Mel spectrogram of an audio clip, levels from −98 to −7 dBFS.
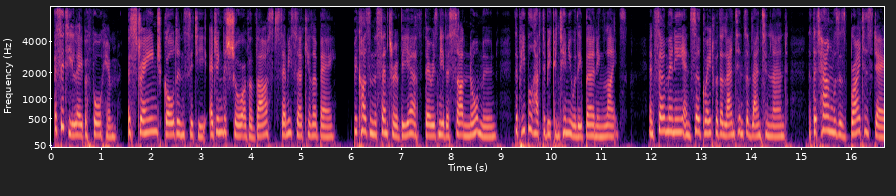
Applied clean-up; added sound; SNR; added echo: none; none; none; none.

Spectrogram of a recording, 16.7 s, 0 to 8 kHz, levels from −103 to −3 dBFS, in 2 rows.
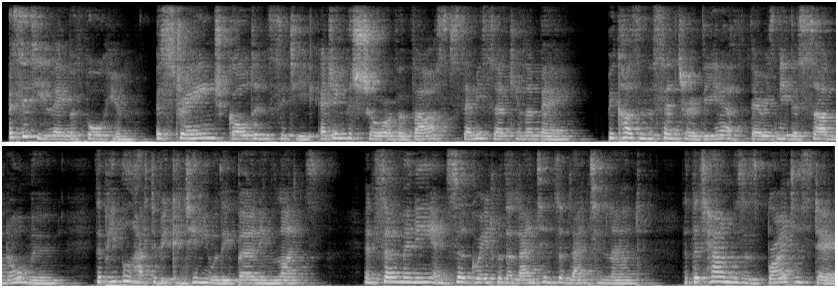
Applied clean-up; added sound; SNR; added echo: none; none; none; reverberation time 0.5 s.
